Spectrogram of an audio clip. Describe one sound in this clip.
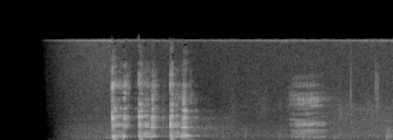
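An elderly woman cries out in distress.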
